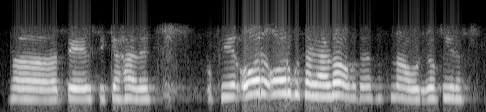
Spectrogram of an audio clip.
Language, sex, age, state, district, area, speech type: Dogri, female, 18-30, Jammu and Kashmir, Reasi, rural, conversation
